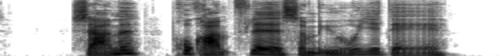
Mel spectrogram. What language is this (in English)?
Danish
